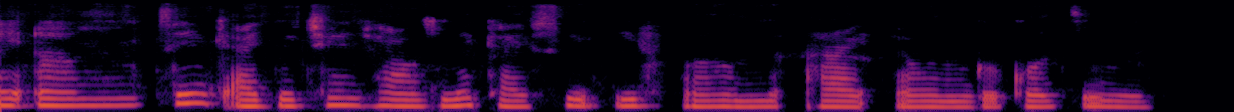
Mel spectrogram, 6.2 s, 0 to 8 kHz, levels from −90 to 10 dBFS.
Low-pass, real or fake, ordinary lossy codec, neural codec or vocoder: 7.2 kHz; fake; none; codec, 24 kHz, 3.1 kbps, DualCodec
